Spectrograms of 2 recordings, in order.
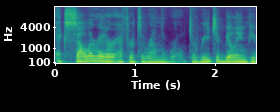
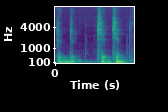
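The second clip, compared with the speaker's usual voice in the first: excited stuttering, much quieter and slower; 8 dB quieter than usual. Explaining donations through the Chosen app to viewers, excited stuttering. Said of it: "I'm stuttering a little bit, partly because I'm excited".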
